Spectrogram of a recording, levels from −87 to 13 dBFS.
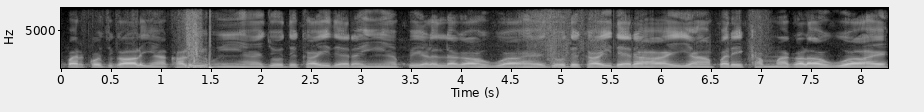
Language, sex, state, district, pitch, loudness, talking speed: Hindi, male, Chhattisgarh, Kabirdham, 120 Hz, -16 LUFS, 205 wpm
